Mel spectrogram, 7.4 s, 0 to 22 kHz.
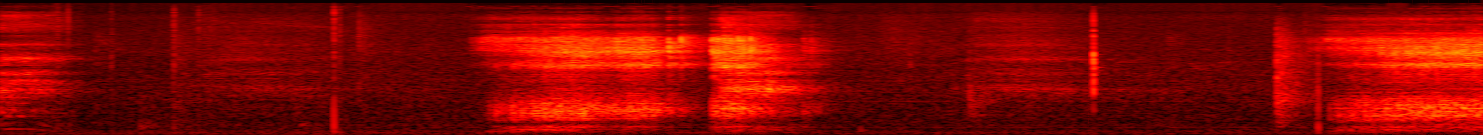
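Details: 18-year-old girl sleeping, slightly drunk on her birthday, who regularly snores like a grandpa: loud, rough breathing noises a few seconds apart, typical snoring, in an otherwise quiet room.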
